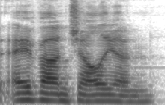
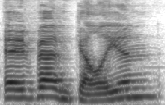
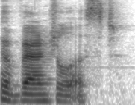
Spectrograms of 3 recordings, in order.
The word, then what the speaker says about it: Evangelion: control it like an Evangelion I'm sorry is it Evangelion I think it's Evangelion I always want to say it like evangelist you can hear that like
